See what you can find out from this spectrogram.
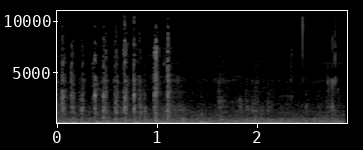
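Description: Rapid clicking of fingers typing on a computer keyboard, busy at first and then thinning out to scattered keystrokes, fairly quiet over a steady low background hum.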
